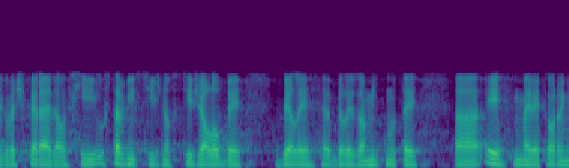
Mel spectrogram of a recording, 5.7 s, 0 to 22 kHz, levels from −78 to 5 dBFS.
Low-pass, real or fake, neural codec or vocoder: 3.6 kHz; fake; codec, 16 kHz, 4.8 kbps, FACodec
